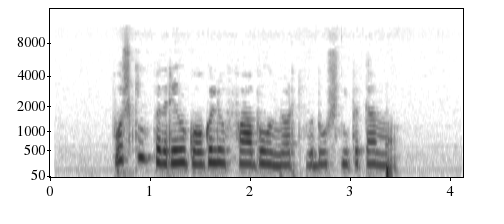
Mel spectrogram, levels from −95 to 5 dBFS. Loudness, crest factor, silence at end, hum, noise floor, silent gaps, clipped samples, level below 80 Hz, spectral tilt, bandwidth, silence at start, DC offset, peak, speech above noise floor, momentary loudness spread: -25 LUFS; 18 dB; 0.7 s; none; -68 dBFS; none; under 0.1%; -44 dBFS; -9 dB/octave; 7.4 kHz; 0.65 s; under 0.1%; -8 dBFS; 44 dB; 12 LU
